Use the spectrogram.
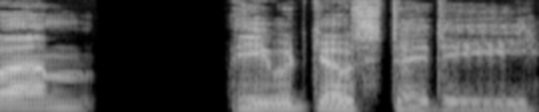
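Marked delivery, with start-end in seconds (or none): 1.8-2.7 low, soft voice dropped down.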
